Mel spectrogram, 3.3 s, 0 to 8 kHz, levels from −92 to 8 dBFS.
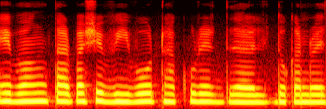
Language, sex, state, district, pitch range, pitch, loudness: Bengali, female, West Bengal, North 24 Parganas, 205-220 Hz, 215 Hz, -12 LUFS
